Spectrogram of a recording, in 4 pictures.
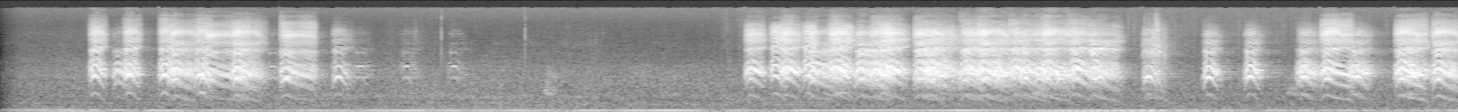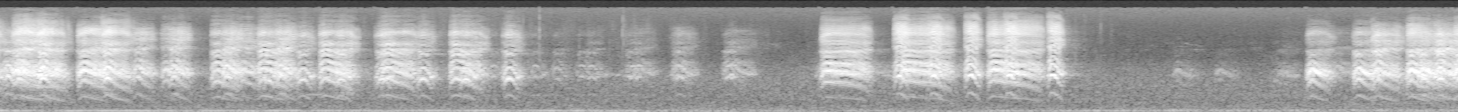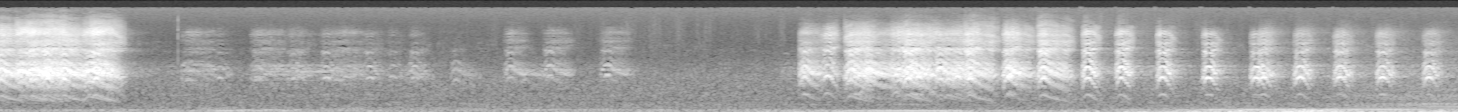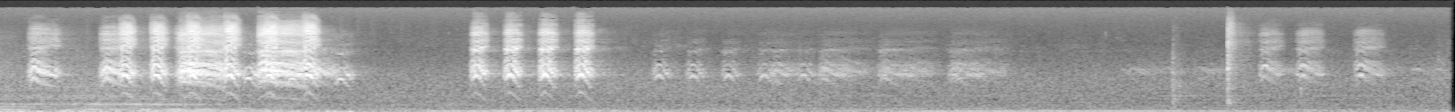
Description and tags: A bunch of crows in a tree talking to another group down the street.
